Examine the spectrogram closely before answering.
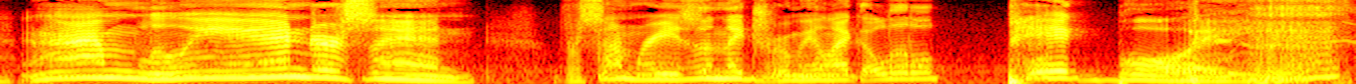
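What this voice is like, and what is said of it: Imitates another person's voice. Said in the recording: “that's my Louis Anderson impression.”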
